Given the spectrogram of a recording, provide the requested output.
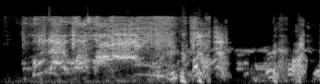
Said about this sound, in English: Call 911! He screams, call 911! Call 911!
